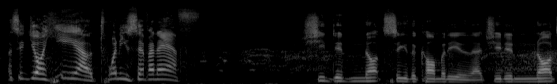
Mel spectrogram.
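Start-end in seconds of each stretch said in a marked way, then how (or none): 0.3-2.0 high, loud silly announcement voice; hammed-up high-pitched punchline; joking. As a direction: put on a comic high voice. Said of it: "I thought I'd be funny".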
